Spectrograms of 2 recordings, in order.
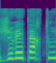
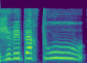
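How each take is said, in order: First: It sounds joyful and carefree. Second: It sounds confused and doubtful.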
